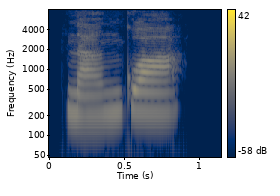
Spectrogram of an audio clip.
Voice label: "南瓜", Chinese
